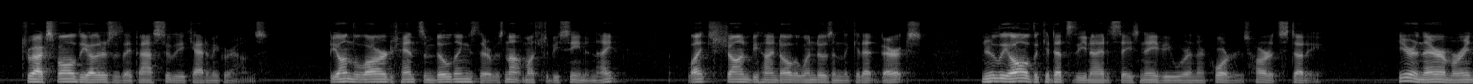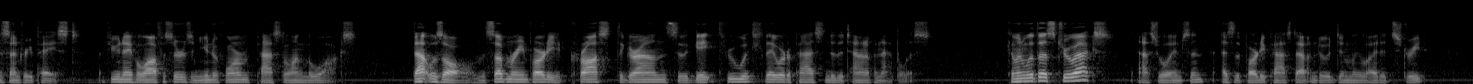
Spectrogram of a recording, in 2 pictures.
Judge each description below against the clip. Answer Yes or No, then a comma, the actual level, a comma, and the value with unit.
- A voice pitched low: Yes, low, 105 Hz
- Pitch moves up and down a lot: No, average, 3.3 semitones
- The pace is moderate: No, fast, 220 wpm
